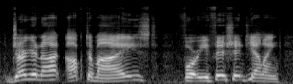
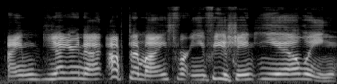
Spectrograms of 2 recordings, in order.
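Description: First: Said in the usual way. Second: High, stiff robot voice. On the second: Shown as a demonstration. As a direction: announce it like a machine. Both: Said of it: "Does that sound like a robot?".

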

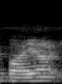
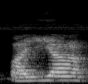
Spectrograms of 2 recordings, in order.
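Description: First: ਪਾਇਆ in two syllables, paa-ya; wrong pronunciation. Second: ਪਾਈਆ in three syllables with long ee; correct pronunciation. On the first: Teacher recapping the mistake, ਪਾਇਆ as paa-ya. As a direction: slide through ਪਾਇਆ with a y glide. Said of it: "ਇਸ ਦਾ ਗਲਤ ਉਚਾਰਨ ਹੋਵੇਗਾ". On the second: Teacher recapping the right reading, ਪਾਈਆ with long ee. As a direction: say ਪਾਈਆ as paa-ee-aa. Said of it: "ਇਸ ਦਾ ਸਹੀ ਉਚਾਰਨ ਹੈ". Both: Shown as a demonstration.

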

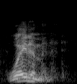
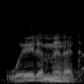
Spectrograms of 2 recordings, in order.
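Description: First: A quick call to stop and think; the idea hits him, so he stops everyone; sudden wait. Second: Low and soft, musing to himself; the plan forms as he mutters it to himself; quiet realization. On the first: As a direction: snap to attention on a sudden thought. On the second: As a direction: let the thought dawn under your breath. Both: Acted. Sudden idea, repeated to himself.

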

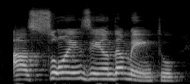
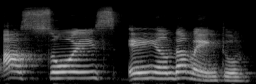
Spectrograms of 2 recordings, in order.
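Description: First: Said in the usual way. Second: Slow, stressing "ações"; slow emphasis. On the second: Shown as a demonstration. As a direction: spell out "ações em andamento" slowly. (devagar, enfatizando "ações") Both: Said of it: "E temos aí essa questão".

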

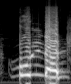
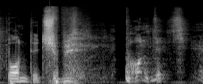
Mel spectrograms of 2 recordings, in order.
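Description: First: High, loud yelled Bondage; mock shout. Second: Laughing through the word Bondage. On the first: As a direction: bellow the word for a laugh. Mock shouting misread word. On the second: Real, not acted. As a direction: giggle out Bondage. Laughing repeat of pun.

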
